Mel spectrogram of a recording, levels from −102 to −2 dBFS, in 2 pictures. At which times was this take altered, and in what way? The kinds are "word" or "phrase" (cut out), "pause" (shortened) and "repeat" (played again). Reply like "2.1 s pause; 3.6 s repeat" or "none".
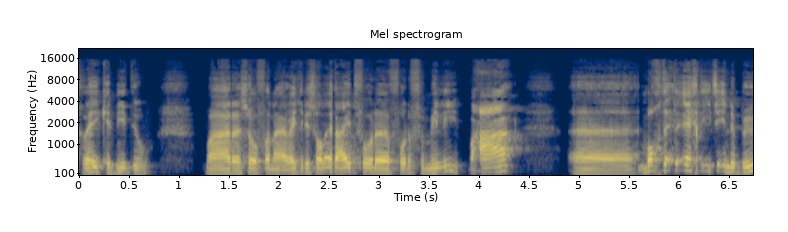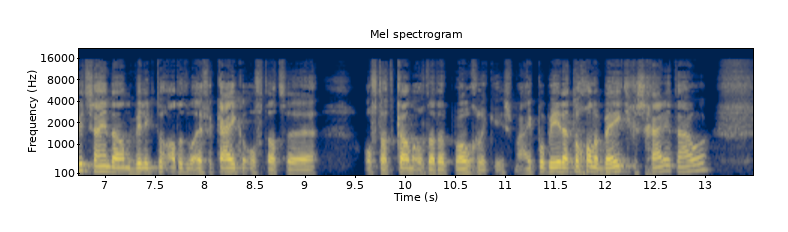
2.5 s word; 5.6 s word; 5.9 s word; 7.2 s word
